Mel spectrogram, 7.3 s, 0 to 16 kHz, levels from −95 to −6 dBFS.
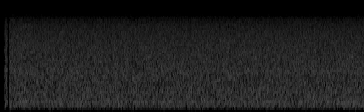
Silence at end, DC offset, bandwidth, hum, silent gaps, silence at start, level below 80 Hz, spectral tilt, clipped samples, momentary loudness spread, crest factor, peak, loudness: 0 s; under 0.1%; 10 kHz; none; none; 0.1 s; under -90 dBFS; -1 dB/octave; under 0.1%; 0 LU; 14 dB; -52 dBFS; -64 LUFS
